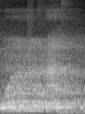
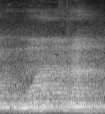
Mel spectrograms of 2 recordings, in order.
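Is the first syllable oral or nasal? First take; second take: nasal; nasal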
